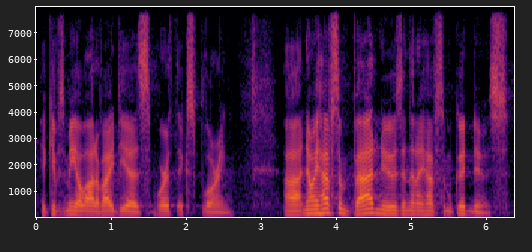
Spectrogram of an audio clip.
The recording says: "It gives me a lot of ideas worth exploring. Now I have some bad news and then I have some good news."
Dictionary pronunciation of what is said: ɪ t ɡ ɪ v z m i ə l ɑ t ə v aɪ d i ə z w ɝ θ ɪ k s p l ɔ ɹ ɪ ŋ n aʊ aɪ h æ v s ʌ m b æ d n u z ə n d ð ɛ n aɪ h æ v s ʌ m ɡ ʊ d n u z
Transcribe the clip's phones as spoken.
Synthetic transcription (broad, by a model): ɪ t ɡ ɪ v z m i ə l ɑ t ə v aɪ d i ə z w ɝ θ ɪ k s p l ɔ ɹ ɪ ŋ n aʊ aɪ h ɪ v s ʌ m b æ d n u z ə n ð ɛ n aɪ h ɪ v s ʌ m ɡ ʊ d n u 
